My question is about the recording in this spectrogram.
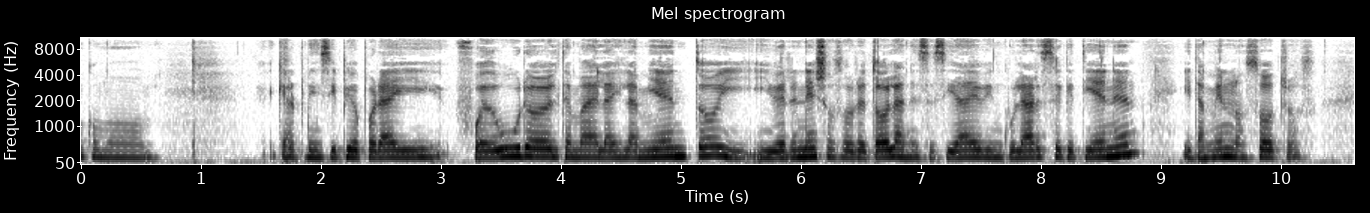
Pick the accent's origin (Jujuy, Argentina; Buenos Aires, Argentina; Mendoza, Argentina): Buenos Aires, Argentina; now in Punta Negra, Uruguay; vivo acá en Punta Negra hace un año, vengo de Buenos Aires, soy mamá de tres niños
